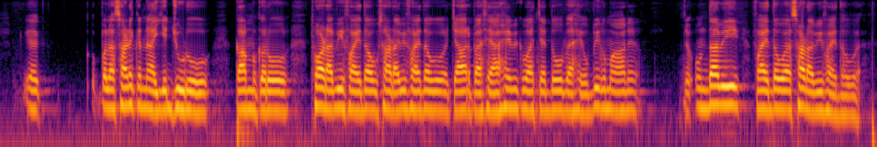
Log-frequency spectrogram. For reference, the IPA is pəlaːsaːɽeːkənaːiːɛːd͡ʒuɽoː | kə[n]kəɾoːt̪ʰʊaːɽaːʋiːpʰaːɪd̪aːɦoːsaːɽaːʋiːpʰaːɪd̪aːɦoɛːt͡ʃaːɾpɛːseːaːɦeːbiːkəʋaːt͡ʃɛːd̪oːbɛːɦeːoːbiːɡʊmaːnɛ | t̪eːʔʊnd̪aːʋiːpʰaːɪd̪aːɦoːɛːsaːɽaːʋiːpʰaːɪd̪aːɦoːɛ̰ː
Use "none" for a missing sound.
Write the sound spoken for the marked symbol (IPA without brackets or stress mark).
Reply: m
